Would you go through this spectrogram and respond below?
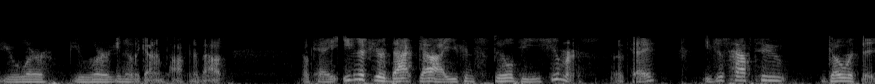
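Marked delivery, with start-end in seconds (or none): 0.0-1.2 droning, flat monotone. Speaker telling listeners anyone can be funny, doing a monotone Ben Stein voice. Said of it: "speaks with like a monotone Ben Stein type voice".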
